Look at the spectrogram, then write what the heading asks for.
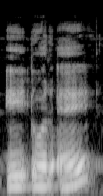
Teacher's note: कंठ तालव्य यानी कंठ और तालु की मदद से ए और ए।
